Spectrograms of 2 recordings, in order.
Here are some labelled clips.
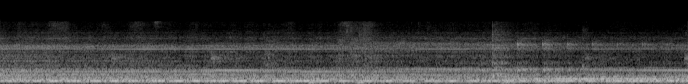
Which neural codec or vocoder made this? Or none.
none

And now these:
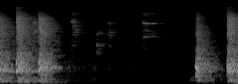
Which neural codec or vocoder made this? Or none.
none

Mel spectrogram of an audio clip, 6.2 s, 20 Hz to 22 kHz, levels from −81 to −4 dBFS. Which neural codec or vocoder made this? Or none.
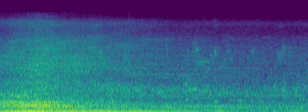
none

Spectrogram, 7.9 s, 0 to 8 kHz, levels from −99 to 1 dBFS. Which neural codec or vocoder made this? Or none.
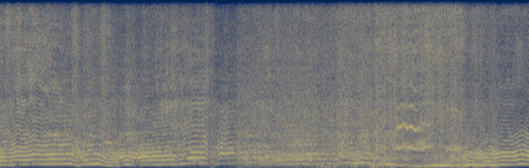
autoencoder, DAC-VAE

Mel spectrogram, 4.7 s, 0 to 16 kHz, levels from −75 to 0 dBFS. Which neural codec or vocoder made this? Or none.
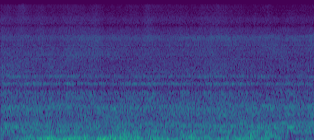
autoencoder, DAC-VAE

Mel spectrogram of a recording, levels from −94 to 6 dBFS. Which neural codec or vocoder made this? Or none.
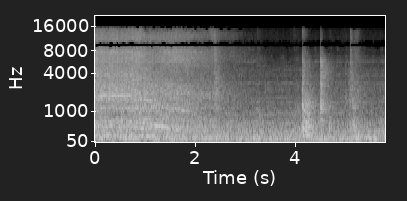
none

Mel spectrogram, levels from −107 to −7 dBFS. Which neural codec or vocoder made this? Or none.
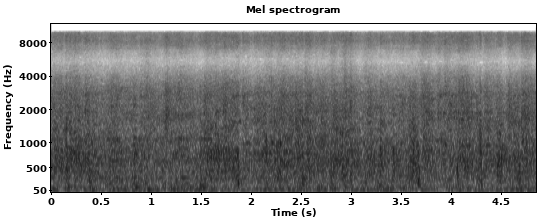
autoencoder, DAC-VAE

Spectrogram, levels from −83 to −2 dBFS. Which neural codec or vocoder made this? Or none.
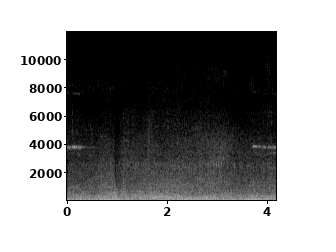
none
